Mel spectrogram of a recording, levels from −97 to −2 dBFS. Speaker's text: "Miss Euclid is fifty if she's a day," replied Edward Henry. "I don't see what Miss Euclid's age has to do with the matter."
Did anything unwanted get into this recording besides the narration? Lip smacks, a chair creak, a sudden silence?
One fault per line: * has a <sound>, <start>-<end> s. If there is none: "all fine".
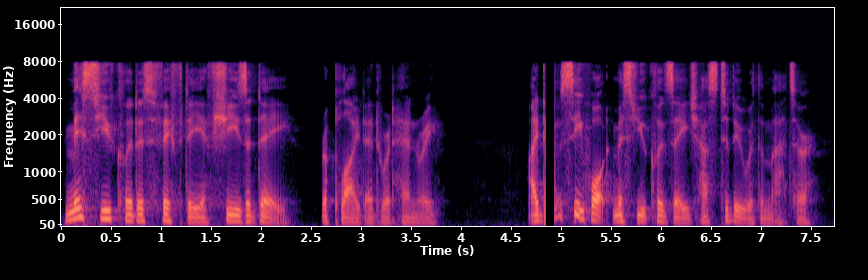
* has a dropout, 4.8-4.9 s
